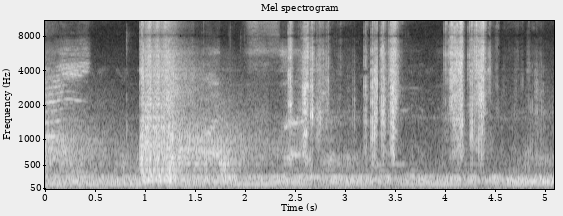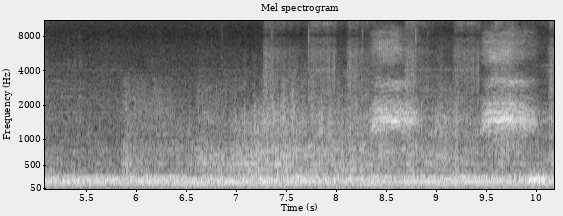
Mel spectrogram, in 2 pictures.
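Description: Bursts of automatic gunfire crackle in the STALKER mod Anomaly, a few loud rapid volleys clustered early on, then quieter intermittent shots and scrapes over a steady ambient game rumble, with no talking.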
